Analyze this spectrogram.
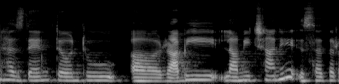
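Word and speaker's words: Rabi Lamichhane: lot of attention has then turned to uh Rabi Lami Chani. Is that the right way to pronounce his name?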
